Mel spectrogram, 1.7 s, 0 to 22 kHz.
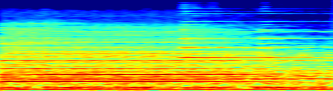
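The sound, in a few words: locomotive horn in Trainz Simulator 3 video game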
